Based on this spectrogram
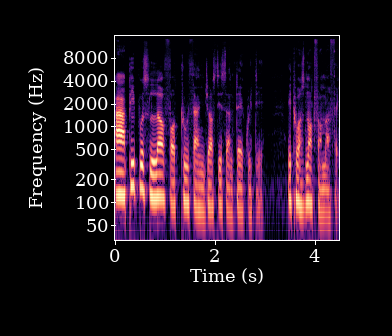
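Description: A man's lively intonation at a moderate pace. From Nigeria. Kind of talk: studio interview on faith and culture. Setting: studio. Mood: calm, reflective, earnest. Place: studio. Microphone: lapel.

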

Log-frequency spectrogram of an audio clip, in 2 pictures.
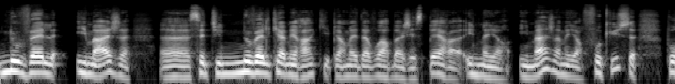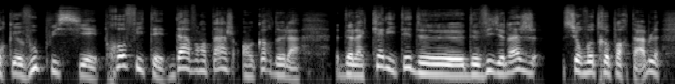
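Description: Against a quiet background, a man talks at a moderate pace with a fairly high pitch. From France. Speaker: web show host. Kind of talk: live talk show interview. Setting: studio, live stream. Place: studio. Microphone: handheld.

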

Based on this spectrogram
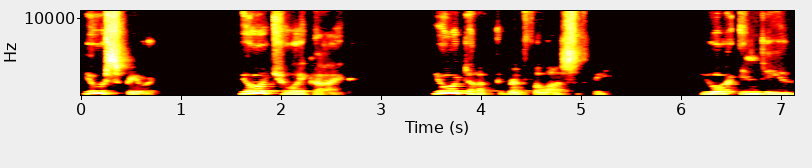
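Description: A woman speaks very slowly with long, frequent pauses and lively intonation. Her voice is dark, mellow, and somewhat breathy. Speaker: spiritual medium channeling a spirit guide. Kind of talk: channeled spiritual guidance session. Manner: formal. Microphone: video call.

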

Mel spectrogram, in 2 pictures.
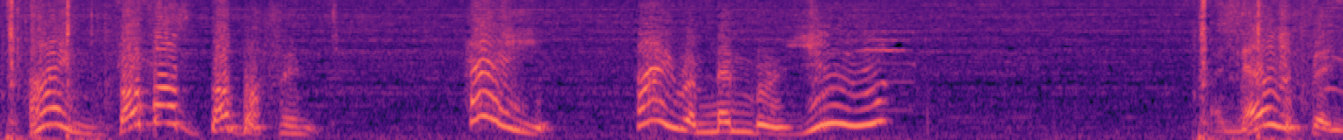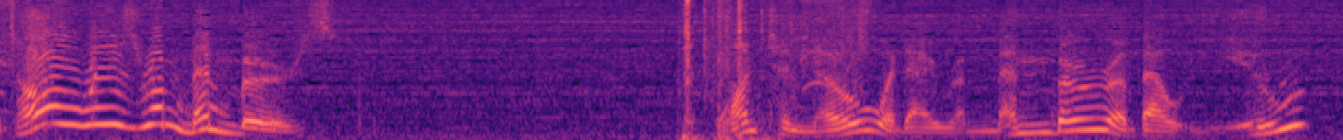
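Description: Over clear background noise, a man does a put-on character voice at a fairly slow pace with long, frequent pauses. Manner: friendly, faintly ominous.

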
